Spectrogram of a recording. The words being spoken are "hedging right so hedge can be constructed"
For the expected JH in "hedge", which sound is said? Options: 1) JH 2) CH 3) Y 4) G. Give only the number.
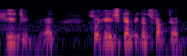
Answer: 1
